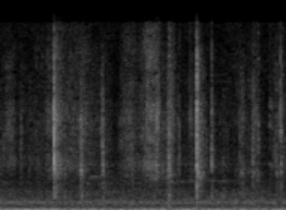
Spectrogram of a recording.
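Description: Scissors snipping through material while cutting a strip to pencil length in a hobby craft setup, two crisp close snips about a second apart over a low background hum.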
